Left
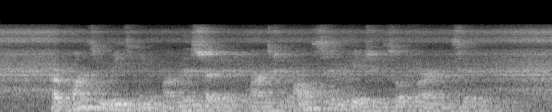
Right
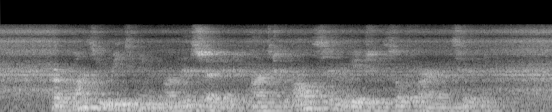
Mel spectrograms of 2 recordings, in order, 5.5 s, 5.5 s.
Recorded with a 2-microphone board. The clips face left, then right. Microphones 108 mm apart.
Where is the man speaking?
40° left (ahead or behind), 1.2 m; by 4.8 s 5° right (ahead or behind), 2 m.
